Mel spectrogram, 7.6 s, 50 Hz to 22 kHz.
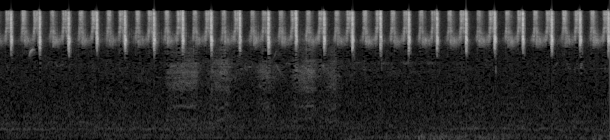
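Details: Chorthippus apricarius singing in Moosham, Austria, 9 October 2020, heard via a Pettersson D 100 ultrasound detector: a fast, regular train of high scratchy pulses, roughly three each second, unbroken throughout, with only faint low background murmur.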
